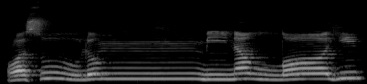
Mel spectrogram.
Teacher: دیکھیں لام کے اوپر تنوین ہے اور اس کے بعد میم آ رہا ہے، میم کے اوپر تشدید ہے اور ہم جو ہے تنوین کو جو ہے میم کے ساتھ ملا کر پڑھیں گے، یعنی کہ تنوین کو ہم میم کے اندر مدغم کریں گے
